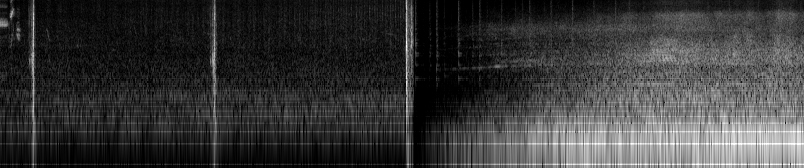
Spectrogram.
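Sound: float plane flying to the island in the Nancy Drew video game

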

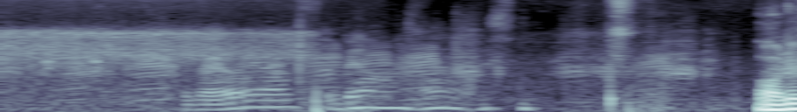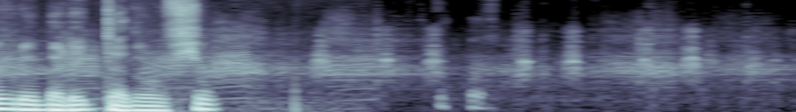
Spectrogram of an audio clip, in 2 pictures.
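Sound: duck quacking in video game theHunter Call of the Wild

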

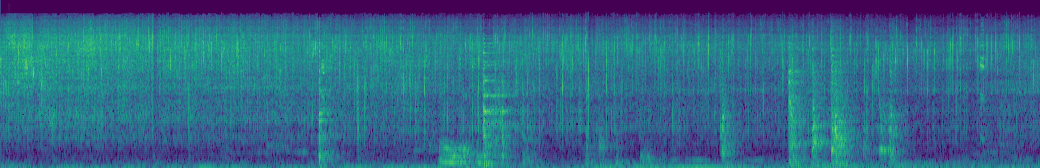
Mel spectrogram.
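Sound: curry leaves added to hot pan, sizzling and stirring

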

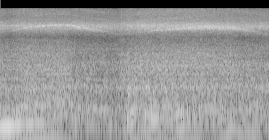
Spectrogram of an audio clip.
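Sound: small engine revving on test drive after governor spring mod

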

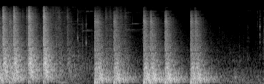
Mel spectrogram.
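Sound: gunfire in the video game Roblox

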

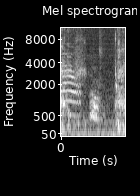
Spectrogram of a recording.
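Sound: cat meowing in the video game Minecraft

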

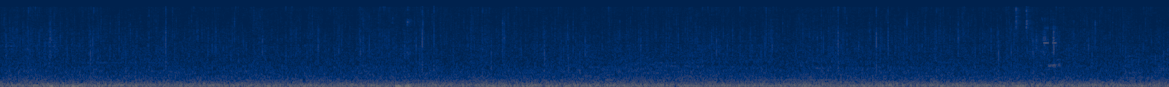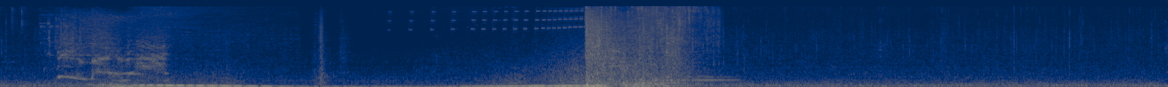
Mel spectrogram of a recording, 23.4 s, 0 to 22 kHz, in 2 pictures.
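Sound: precision bombardment explosions in video game Warhammer 40k: Chaos Gate

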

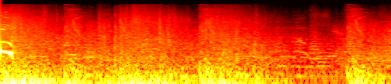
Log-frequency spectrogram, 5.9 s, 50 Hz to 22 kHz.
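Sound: gunfire in video game GTA 5

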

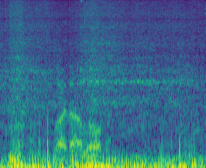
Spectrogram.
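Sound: BSA motorcycle engine running

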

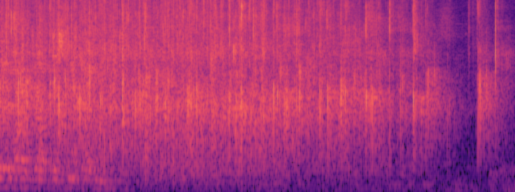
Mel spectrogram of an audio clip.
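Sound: audience applause for the judges

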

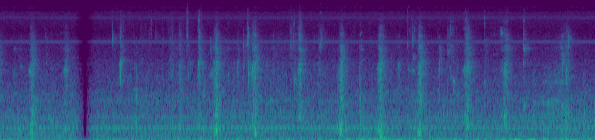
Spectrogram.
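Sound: eating chicken stew with aged kimchi (mukeunji)

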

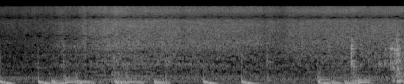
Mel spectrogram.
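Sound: gnocchi added to pan of sizzling cherry tomatoes and parsley

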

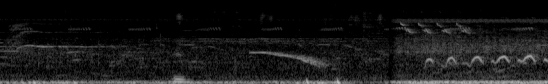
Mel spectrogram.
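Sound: koel calling

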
